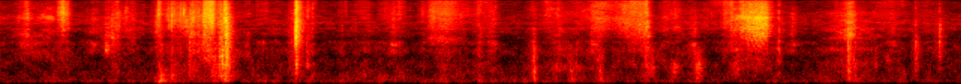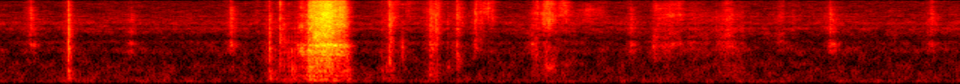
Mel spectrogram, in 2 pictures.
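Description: Paper being handled and slid across a craft mat: a string of short rustles and scrapes with small taps, the loudest rustle about two-thirds of the way through.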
